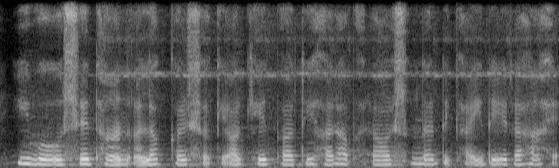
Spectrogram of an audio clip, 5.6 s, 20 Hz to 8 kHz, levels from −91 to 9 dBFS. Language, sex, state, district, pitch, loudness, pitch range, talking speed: Hindi, female, Rajasthan, Churu, 225 Hz, -18 LUFS, 215-235 Hz, 75 wpm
